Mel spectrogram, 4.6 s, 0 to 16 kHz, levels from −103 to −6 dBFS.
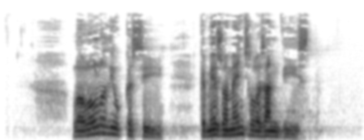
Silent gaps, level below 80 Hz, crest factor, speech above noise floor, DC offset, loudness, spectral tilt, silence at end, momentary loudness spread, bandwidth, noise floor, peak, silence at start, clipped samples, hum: none; -60 dBFS; 22 dB; 55 dB; under 0.1%; -22 LUFS; -5.5 dB/octave; 0.7 s; 12 LU; 11.5 kHz; -77 dBFS; -2 dBFS; 0.95 s; under 0.1%; none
